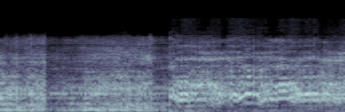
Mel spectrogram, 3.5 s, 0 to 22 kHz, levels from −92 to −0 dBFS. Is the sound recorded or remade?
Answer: remade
